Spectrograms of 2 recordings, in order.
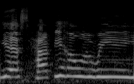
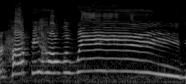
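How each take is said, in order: First: Said in the usual way. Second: High, slow drawn-out "Happy Halloween"; much higher stretched cheerful call; sing-song greeting. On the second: Real, not acted. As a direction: sing it out to a friend. Greeting friend, repeated.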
